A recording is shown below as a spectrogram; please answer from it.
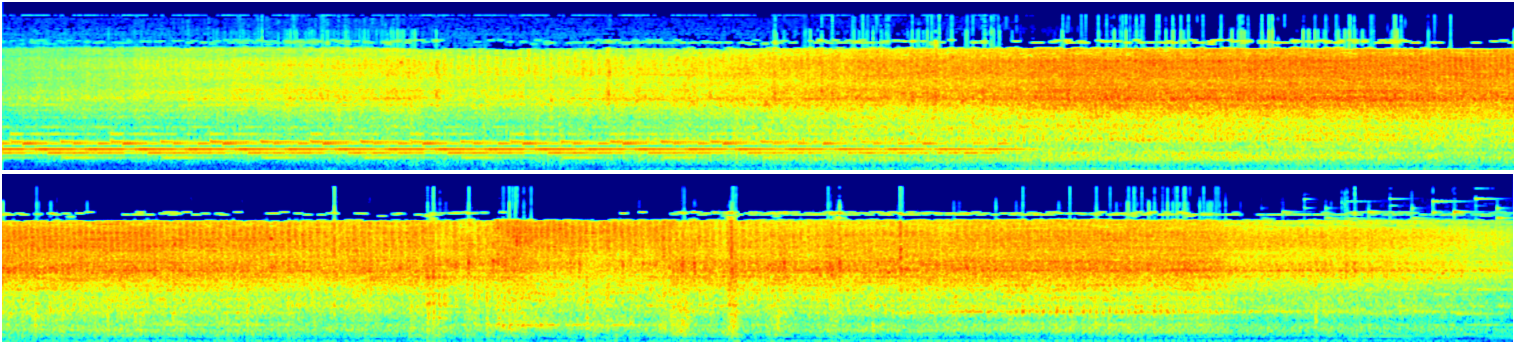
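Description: Dark cinematic soundtrack. Several held tones with a low note pulsing about once a second fade out about ten seconds in. A loud rushing hiss fills the rest and eases off near the end.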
